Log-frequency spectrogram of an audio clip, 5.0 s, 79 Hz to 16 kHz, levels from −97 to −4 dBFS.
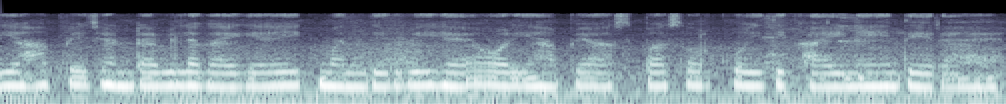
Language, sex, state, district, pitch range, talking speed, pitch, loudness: Hindi, female, Chhattisgarh, Sukma, 195-205 Hz, 260 wpm, 200 Hz, -13 LUFS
